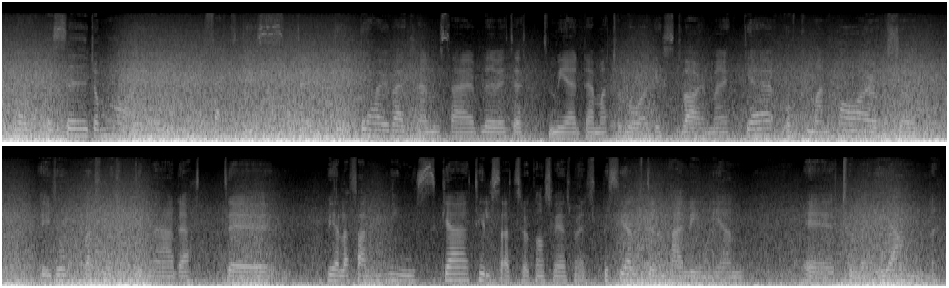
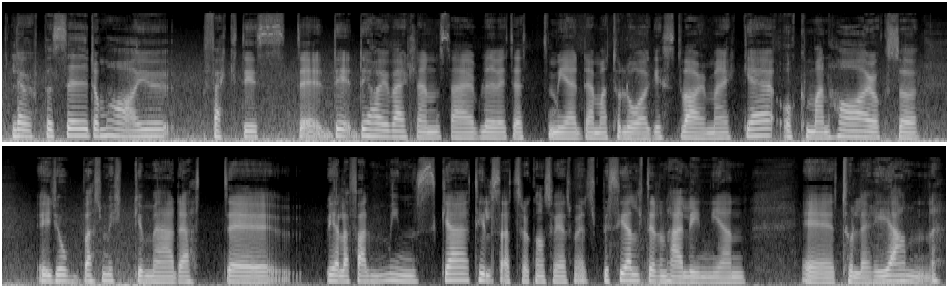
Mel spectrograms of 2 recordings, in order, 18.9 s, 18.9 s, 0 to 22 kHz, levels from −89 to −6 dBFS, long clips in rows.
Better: second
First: wind noise on the microphone; heavy; 3 dB above the speech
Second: wind noise on the microphone; occasional gusts; 20 dB below the speech

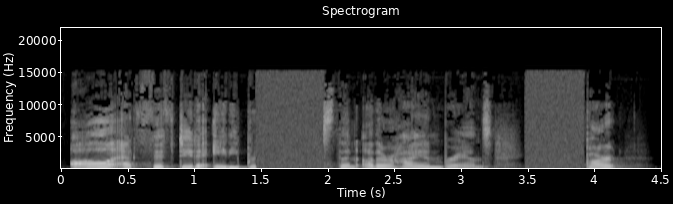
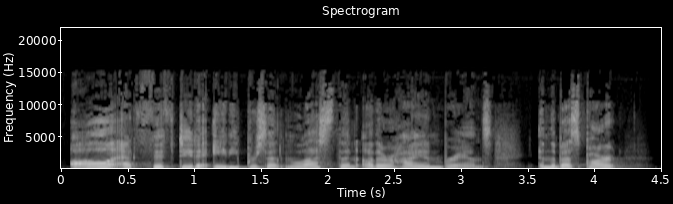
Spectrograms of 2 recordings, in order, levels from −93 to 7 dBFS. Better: second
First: audio cutting out; filled with static; at 1.5 s for 0.5 s and at 3.5 s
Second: none

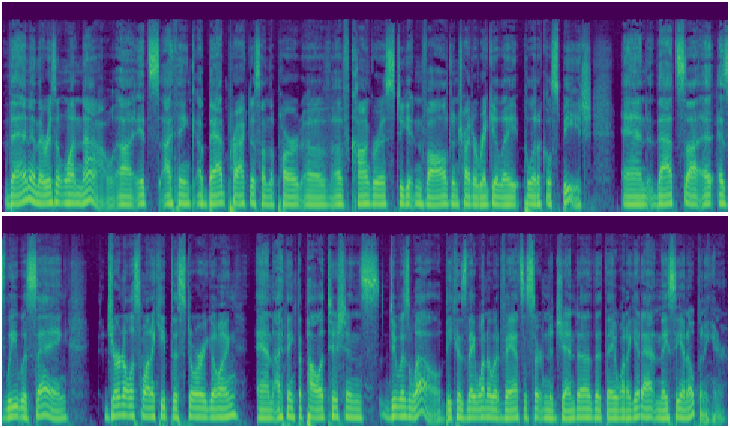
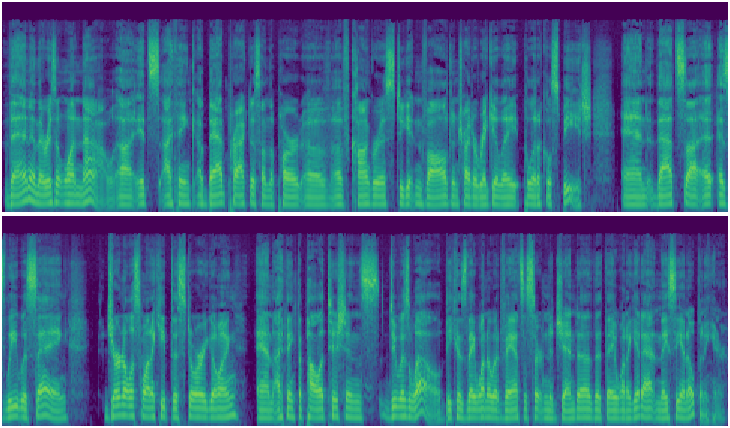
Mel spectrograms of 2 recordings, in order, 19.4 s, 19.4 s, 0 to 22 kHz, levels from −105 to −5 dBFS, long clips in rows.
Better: first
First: none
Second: thin; somewhat; fading below 450 Hz

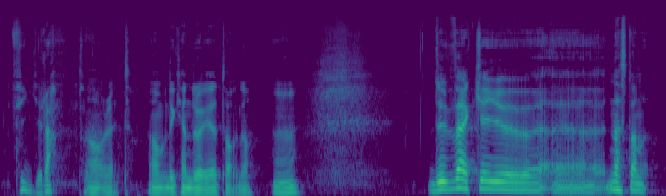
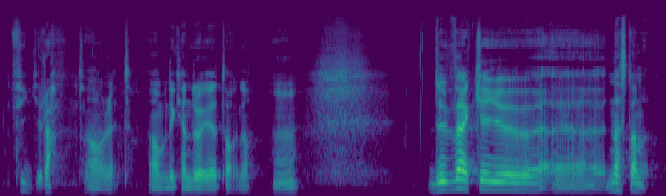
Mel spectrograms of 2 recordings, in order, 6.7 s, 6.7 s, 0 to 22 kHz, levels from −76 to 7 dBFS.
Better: first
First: none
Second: thin; somewhat; fading below 350 Hz

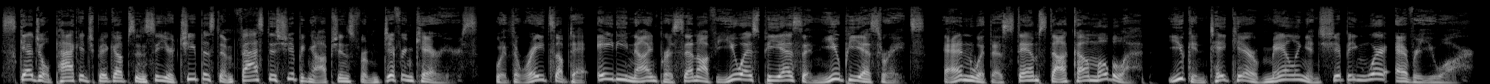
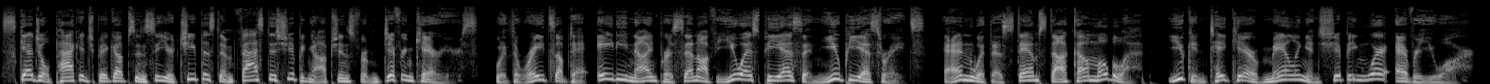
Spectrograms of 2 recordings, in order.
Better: neither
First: none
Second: none

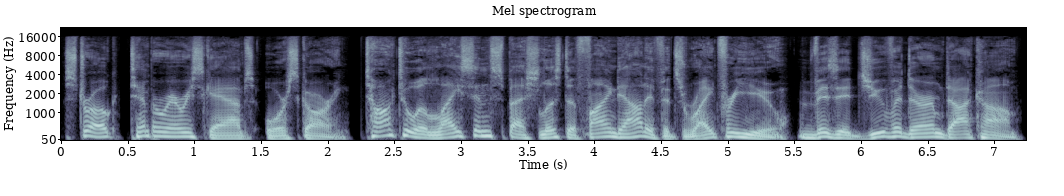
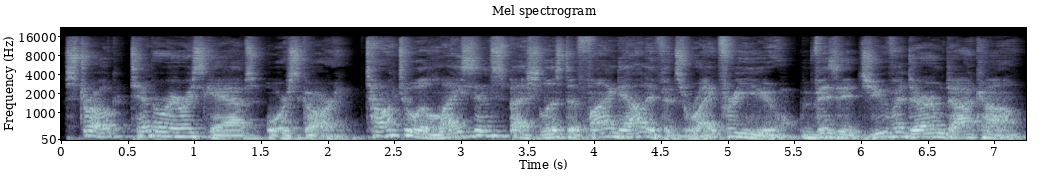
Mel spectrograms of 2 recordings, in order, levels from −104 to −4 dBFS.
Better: first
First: none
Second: off-mic speech; far // room echo; very slight; dies away in 0.3 s

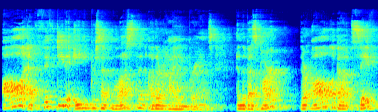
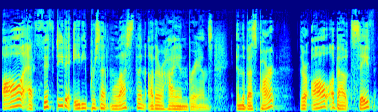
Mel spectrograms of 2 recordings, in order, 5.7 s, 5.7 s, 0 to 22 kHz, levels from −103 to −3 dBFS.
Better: second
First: room echo; noticeable; dies away in 0.8 s // off-mic speech; far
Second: none

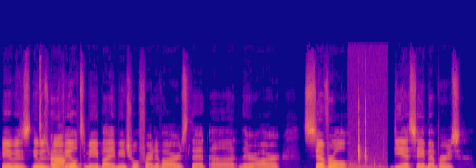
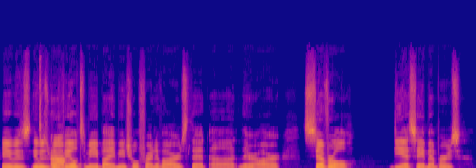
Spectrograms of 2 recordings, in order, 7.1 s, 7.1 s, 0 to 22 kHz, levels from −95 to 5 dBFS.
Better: second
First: keyboard typing; noticeable; at 5 s; peak 2 dB below the speech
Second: none

